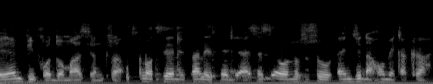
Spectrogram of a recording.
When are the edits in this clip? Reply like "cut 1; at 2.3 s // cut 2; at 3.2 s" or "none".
none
